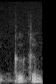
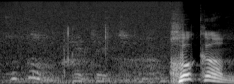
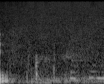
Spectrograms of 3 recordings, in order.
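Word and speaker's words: हुकुम: Hukum. Okay, here they spell it Kukum. That must be the Bengali pronunciation. Yeah. Hukum means like a kingdom or the order.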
